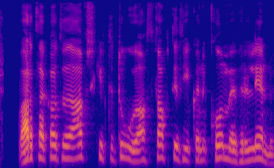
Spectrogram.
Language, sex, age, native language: Icelandic, male, 40-49, Icelandic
